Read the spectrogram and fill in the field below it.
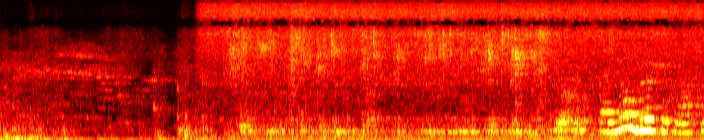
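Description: Tap water runs steadily from a faucet into a sink after a sulfur science experiment, a continuous hissing splash that starts after a brief quieter moment and swells slightly near the end, with a voice speaking faintly underneath.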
